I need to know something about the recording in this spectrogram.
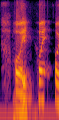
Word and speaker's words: Haughey: We should say our name is Haughey, and I'm like, it sounds a lot like the braying of a donkey to me. So I prefer the incorrect pronunciation in this case.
